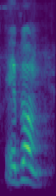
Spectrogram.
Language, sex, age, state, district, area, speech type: Odia, female, 18-30, Odisha, Bhadrak, rural, spontaneous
